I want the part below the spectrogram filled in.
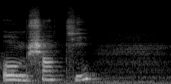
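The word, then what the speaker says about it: Om Shanti: lumière éveillé alors le home shanty le mantra home shanty signifie paix et se prononce comme home comme le précédent et chante i comme jeanne t-il voilà donc sur internet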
